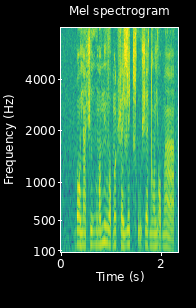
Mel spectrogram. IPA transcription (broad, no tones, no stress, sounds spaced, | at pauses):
ɠ ɔ j ã ʃ ɨ ɦ ũ ɾ ɔ mʲ ũ v ʌ ɓ õ ʂ ɛ ʑ ɛ t͡ɕʰ ṵ ʃ ɛ d ɔ̃ j ɔ b ãː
